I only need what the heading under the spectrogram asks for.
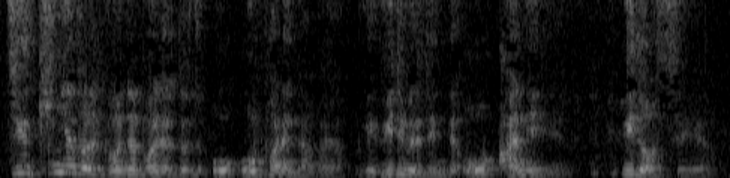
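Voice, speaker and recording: A man's voice: high voice, animated, fast, vocal fry, dark tone, distant mic. A man preaching an expository sermon as pastor. He asks rhetorical questions and acts out Moses and God.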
